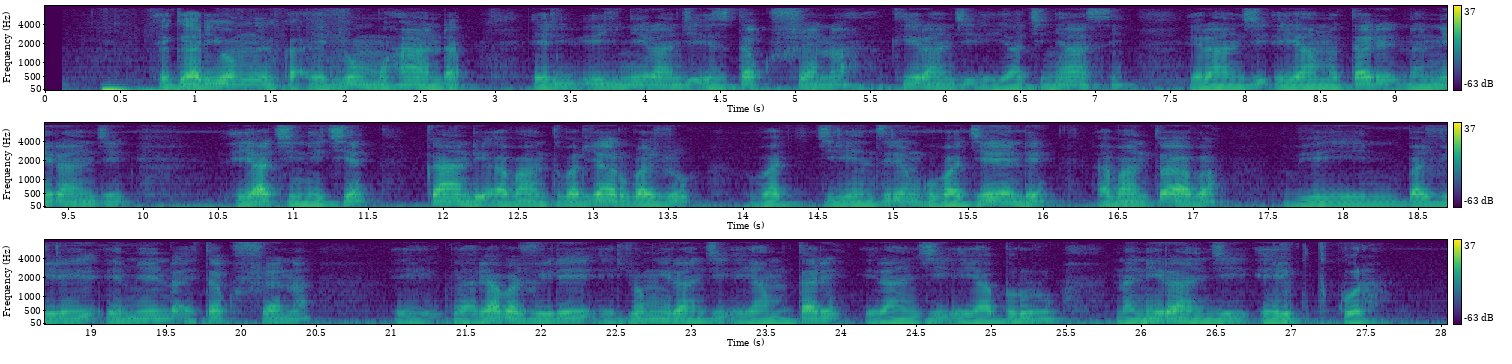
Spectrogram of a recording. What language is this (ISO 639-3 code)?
nyn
